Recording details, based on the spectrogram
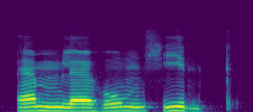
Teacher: ഷിർക്ക് എന്ന് പറയുമ്പോൾ റായിന് തർക്കീഖ് പ്രത്യേകം ശ്രദ്ധിക്കുക. റായിന് സുക്കൂനും തൊട്ടു മുമ്പിൽ സ്ഥിരപ്പെട്ട കസ്റുമുണ്ട് എന്നതുകൊണ്ട് റായിന് തർക്കീഖാണ്.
